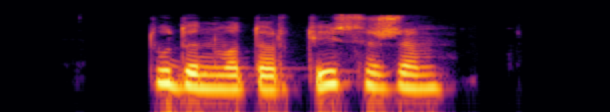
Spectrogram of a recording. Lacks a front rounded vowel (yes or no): no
